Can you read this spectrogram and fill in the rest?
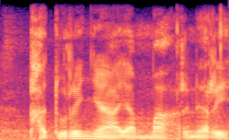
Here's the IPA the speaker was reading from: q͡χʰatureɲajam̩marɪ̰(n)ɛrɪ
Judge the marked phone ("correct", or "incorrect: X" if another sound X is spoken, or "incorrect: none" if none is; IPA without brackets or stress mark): correct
